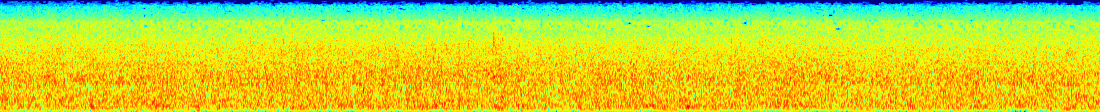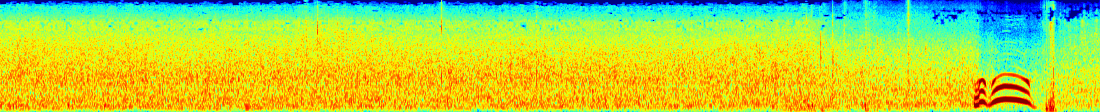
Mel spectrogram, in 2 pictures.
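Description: Steady rushing of river water flowing below an old log footbridge; a man's voice breaks in briefly near the end.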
